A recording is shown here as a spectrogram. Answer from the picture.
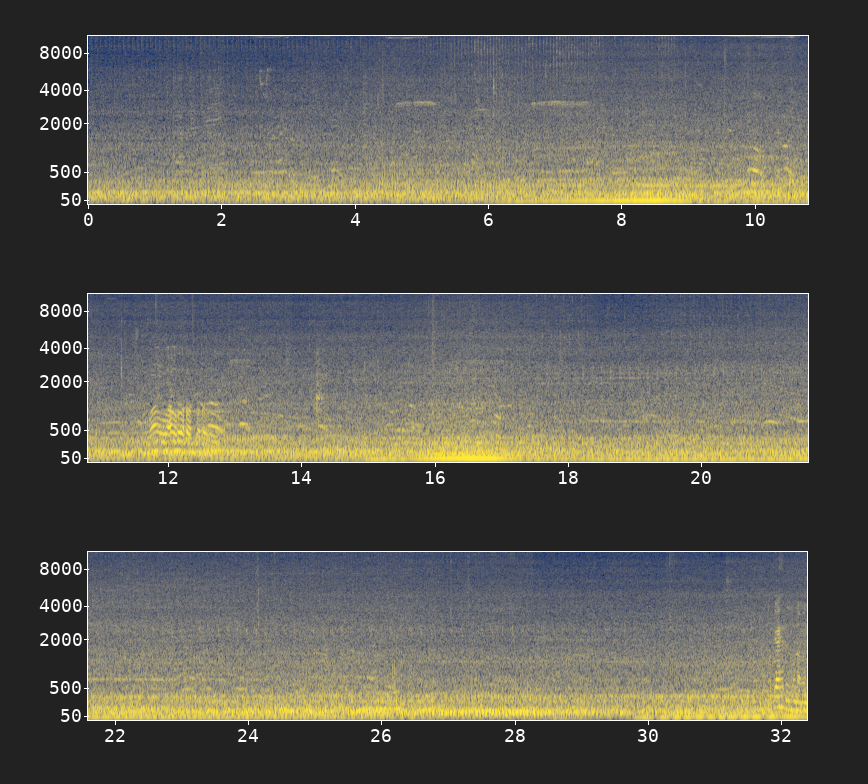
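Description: Large coach bus's diesel engine running as the bus creeps through traffic, with low swells in the rumble as it pulls forward, the second as it passes close by. Motorbikes and street traffic around it, with voices in the background.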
